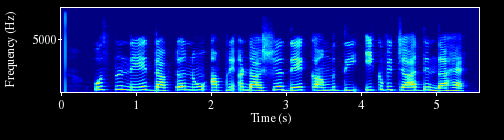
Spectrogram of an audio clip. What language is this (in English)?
Punjabi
